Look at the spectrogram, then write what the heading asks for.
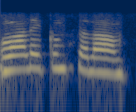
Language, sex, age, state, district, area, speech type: Kashmiri, female, 18-30, Jammu and Kashmir, Budgam, rural, conversation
